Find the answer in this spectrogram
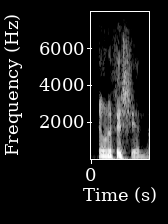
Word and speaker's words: Ornithischian: I can't pronounce that. Is it Ornithischian? Ornithischian.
